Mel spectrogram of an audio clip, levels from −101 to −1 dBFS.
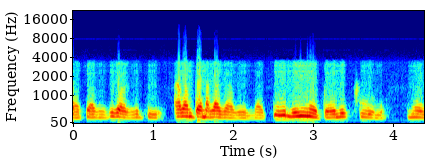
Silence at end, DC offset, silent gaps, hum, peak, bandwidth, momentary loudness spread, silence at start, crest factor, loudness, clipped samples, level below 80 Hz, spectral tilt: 0 s; under 0.1%; none; none; -4 dBFS; 3.8 kHz; 15 LU; 0 s; 14 dB; -17 LUFS; under 0.1%; -64 dBFS; -10 dB/octave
